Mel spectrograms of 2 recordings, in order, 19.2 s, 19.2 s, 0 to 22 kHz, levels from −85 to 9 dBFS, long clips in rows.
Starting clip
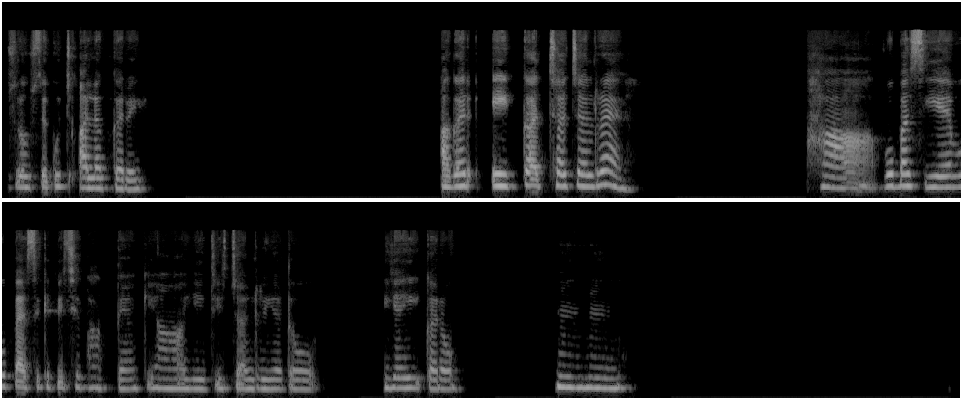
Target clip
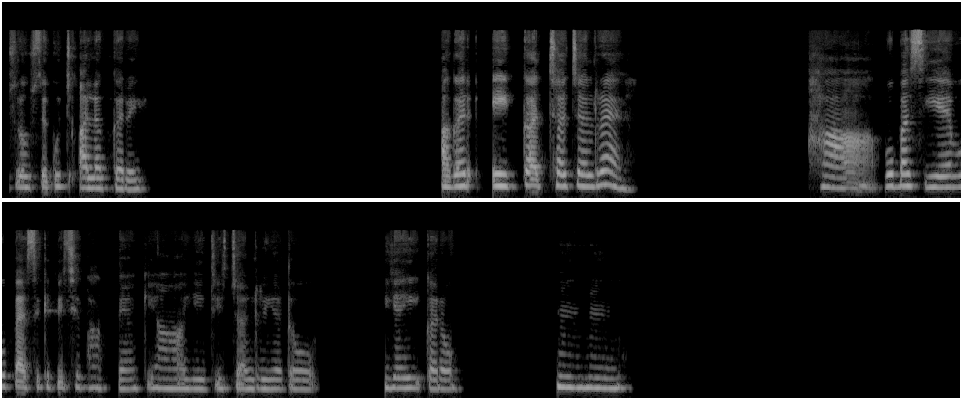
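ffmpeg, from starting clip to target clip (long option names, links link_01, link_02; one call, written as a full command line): ffmpeg -i in.wav -af "agate=range=-38dB:threshold=-45dB:ratio=16:detection=peak" out.wav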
